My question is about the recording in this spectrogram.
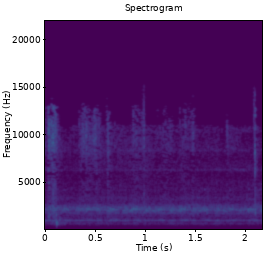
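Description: Near silence: faint steady hiss of room tone, with a faint high hum.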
